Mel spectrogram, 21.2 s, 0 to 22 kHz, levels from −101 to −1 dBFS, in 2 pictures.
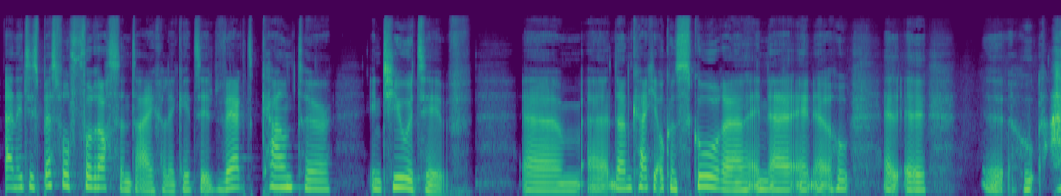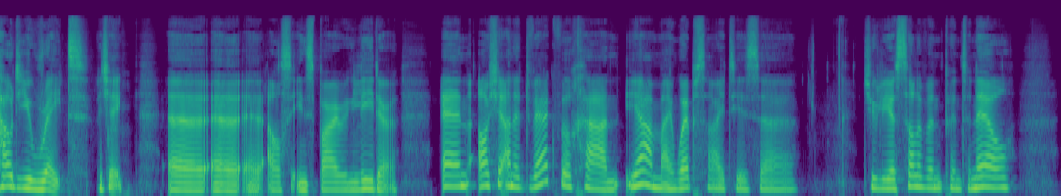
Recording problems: uneven, jittery; strongly; from 2 to 20 s

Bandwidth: 14.5 kHz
